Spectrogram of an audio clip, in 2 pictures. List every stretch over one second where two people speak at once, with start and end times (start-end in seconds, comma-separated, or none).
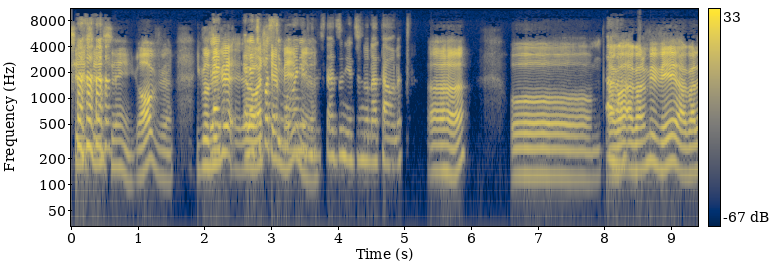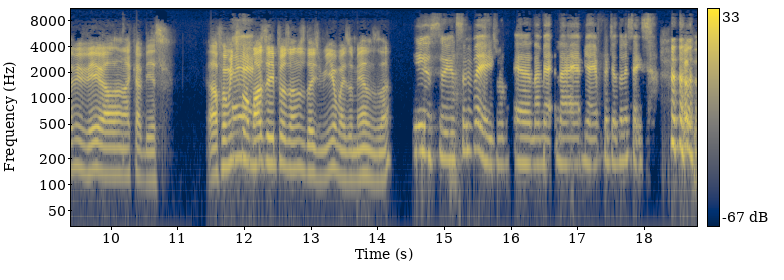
2.1-3.7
